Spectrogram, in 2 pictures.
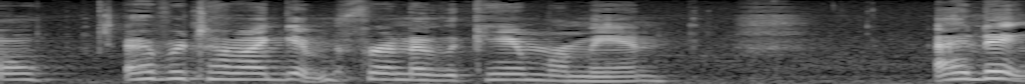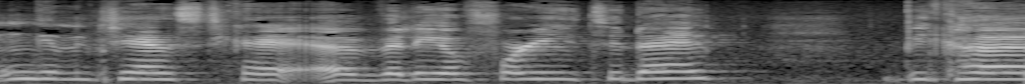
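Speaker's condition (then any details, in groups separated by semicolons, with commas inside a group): Cerebral palsy, spastic, severe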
